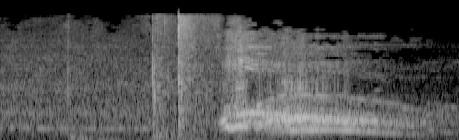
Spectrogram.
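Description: A person thuds onto a hard floor.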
